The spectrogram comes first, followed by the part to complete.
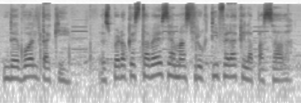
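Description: A woman's voice: lowish voice, steady tone, brisk, natural voice. Woman acting as composed female detective over music. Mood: composed narrating. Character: female police detective narrating her case, composed and empathetic. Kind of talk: Spanish-language audio drama, narration and dialogue. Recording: loud music bed under the voice.

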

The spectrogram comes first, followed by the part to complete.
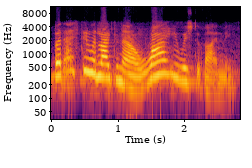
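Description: An actress playing a sly, flirtatious woman smuggler with an Eastern European accent in a 1950s radio adventure, teasing in measured, formal English. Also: high-pitched, wildly swooping pitch, exaggerated voice. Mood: coy, curious. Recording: dull, noisy vintage radio recording.

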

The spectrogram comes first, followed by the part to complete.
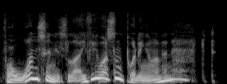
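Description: A man's voice: medium pitch, huge pitch swings, brisk, creaky, mellow, slightly rough, dry recording, clean studio sound. A man narrating fiction as a scripted, dramatic audiobook reading.

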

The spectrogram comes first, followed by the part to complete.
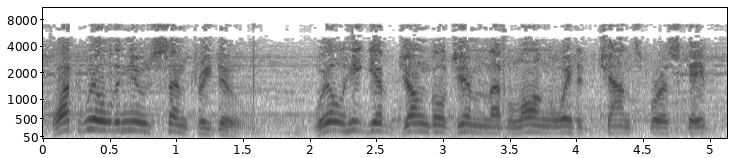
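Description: A man's voice: fairly high pitch, normal speed. A man announcing and narrating in a dramatic 1930s radio style, emphatic and showmanlike. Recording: muffled 1930s radio recording. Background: music.

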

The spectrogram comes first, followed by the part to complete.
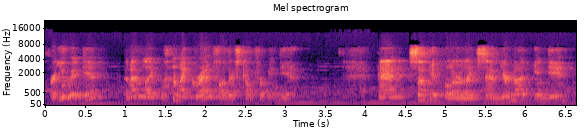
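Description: A man's voice: a little high, bright, forceful tone, echoey room, far from the mic, lo-fi sound. A man born in England and raised in Canada, an author talking as a guest, explaining ideas through long metaphors and acting out little quoted conversations. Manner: explains with extended metaphors, acts out quoted dialogue. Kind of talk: storytelling interview answers.

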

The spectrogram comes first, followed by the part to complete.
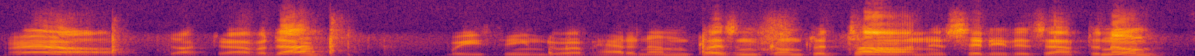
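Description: An actor playing a hesitant, ingratiating army colonel, in a 1950s radio drama. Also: male voice, mid-range voice, sing-song, moderate pace, background noise, close to an everyday voice. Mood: placating. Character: nervous, placating army colonel.

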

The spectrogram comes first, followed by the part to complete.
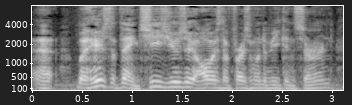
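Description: A man's voice: medium pitch, fast talker, fairly bright tone, husky. Rambling young man telling a story. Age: young adult. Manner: rambling storyteller, many restarts and "bro". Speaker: podcast co-host. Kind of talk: casual chat.

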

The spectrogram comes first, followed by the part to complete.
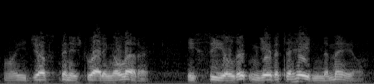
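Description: An actor playing a murdered man's young son, halting, plainspoken and slightly uneasy, in a 1940s radio drama. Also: on the low side, fairly even intonation, breathy edge. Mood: hesitant. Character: hesitant, cooperative young son of a murdered man. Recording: narrow, muffled old radio recording.

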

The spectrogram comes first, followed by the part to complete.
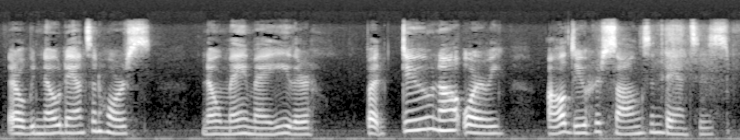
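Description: A woman reader puts on a prim storybook sister who performs on stage and squabbles readily. She speaks briskly and emphatically, with a huffy edge. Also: mid-range voice, a little mellow, natural voice.

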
